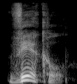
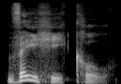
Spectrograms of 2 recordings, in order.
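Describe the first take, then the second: First: It is said with two syllables. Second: It is said with three syllables. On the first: The speaker calls it right. "this word is pronounced as a two-syllable word. The I in the middle is not pronounced" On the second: The speaker calls it wrong. "Many students pronounce this word with three syllables"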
